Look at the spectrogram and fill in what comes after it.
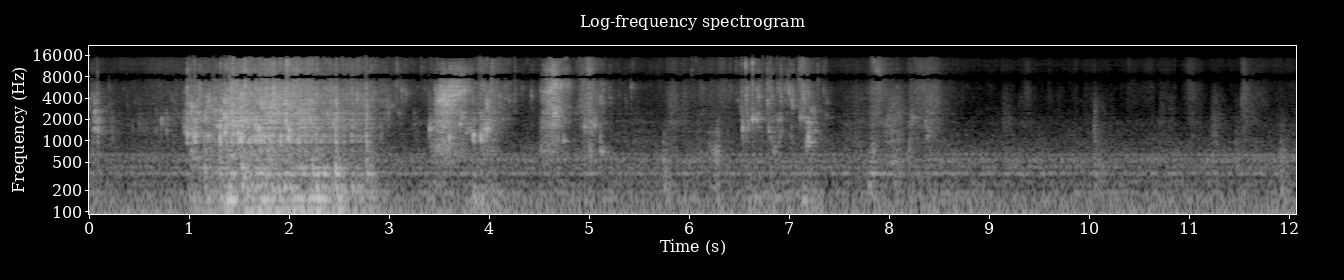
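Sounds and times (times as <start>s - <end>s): sponge squelching in soapy water: 0.0s - 8.7s.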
